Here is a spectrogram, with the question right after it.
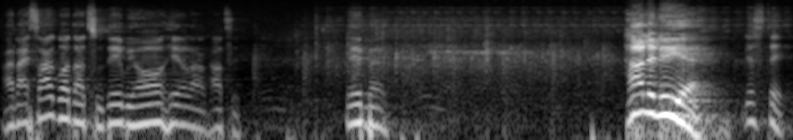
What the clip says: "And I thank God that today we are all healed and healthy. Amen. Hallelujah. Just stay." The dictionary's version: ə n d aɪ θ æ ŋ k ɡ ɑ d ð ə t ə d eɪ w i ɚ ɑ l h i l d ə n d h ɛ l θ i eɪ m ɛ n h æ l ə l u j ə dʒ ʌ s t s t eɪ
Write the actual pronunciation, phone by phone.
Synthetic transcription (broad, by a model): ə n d aɪ s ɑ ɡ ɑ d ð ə t ə d eɪ w i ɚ ɑ l h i l ə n h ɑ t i eɪ m ɛ n h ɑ l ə l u j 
